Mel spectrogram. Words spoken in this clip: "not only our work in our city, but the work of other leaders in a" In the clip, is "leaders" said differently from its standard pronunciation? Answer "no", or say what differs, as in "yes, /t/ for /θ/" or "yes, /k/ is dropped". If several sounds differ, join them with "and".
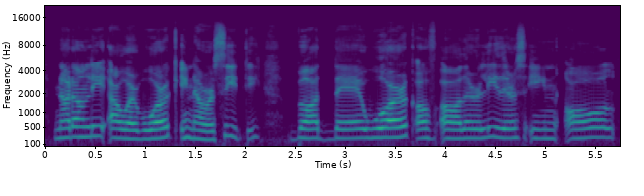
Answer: yes, /s/ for /z/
